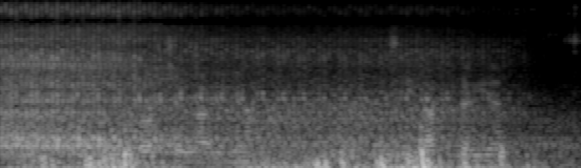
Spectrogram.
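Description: Skoda TDI diesel engine running at idle with the bonnet open, with a steady clatter of short knocks. It has just been brought back to life with jump leads.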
